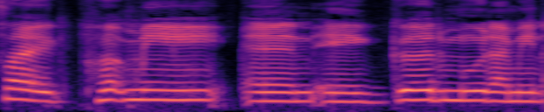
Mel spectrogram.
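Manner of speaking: usual speaking voice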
